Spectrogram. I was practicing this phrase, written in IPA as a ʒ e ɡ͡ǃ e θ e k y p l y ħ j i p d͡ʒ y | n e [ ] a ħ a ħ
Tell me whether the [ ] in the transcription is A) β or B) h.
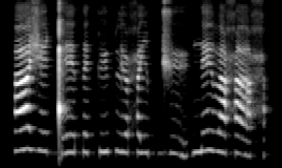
A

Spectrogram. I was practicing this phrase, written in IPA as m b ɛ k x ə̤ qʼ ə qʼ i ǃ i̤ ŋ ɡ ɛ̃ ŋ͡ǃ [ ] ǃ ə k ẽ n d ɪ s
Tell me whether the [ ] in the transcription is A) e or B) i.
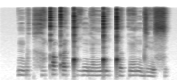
B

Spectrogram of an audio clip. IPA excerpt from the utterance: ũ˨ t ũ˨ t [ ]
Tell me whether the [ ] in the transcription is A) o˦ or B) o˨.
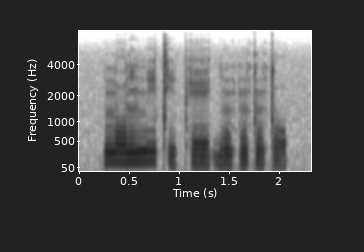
B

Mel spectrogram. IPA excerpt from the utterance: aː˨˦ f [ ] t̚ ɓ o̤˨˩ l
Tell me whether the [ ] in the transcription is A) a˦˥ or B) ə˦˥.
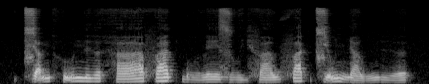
A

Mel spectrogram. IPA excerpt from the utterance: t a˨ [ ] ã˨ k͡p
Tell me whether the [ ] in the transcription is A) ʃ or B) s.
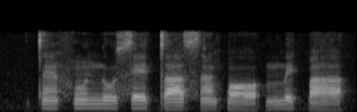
B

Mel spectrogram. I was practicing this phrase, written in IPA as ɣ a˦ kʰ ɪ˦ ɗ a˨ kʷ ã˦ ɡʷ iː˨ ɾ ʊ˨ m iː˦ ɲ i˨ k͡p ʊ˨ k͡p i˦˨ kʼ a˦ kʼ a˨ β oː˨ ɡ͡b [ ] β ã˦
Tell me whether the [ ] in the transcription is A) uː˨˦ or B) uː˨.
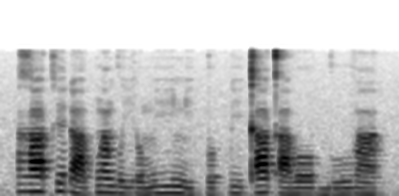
A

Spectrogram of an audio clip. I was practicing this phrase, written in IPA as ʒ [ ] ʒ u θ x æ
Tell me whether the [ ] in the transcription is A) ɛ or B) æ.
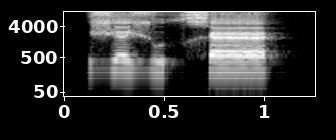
A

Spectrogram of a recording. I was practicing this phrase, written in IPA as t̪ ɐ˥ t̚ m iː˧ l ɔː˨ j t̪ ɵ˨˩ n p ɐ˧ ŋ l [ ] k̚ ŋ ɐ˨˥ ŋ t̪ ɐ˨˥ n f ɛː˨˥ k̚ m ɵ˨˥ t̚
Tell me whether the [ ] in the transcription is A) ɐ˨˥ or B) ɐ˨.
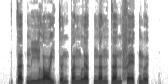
A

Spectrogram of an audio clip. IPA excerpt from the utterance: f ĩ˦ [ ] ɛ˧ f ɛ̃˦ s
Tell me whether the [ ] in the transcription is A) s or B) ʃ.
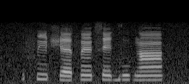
B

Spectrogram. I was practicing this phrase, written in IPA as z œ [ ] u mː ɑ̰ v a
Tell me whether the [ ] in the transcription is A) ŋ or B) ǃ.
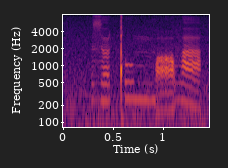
B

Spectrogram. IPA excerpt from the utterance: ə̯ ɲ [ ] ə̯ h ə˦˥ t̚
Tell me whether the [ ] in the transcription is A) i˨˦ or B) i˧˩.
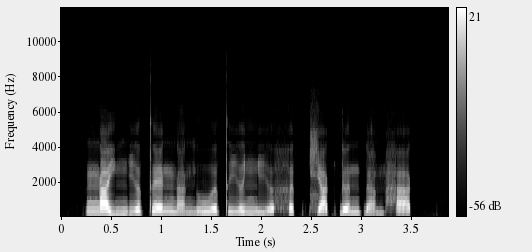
B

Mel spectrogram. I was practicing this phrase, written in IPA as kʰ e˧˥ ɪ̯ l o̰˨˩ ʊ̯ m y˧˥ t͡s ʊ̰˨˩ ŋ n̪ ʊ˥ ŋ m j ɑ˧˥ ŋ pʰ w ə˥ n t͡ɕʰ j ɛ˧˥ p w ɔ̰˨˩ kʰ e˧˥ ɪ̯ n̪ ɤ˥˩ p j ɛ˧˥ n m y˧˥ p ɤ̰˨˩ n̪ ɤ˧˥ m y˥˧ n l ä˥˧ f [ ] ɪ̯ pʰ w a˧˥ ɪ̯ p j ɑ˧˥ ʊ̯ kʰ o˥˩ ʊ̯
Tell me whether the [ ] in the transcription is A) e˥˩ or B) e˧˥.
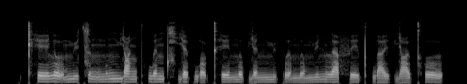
A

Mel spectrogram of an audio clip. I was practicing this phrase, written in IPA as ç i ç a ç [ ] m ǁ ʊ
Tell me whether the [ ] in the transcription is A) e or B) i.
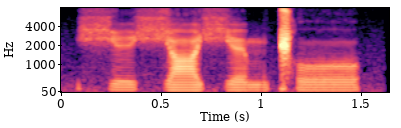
A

